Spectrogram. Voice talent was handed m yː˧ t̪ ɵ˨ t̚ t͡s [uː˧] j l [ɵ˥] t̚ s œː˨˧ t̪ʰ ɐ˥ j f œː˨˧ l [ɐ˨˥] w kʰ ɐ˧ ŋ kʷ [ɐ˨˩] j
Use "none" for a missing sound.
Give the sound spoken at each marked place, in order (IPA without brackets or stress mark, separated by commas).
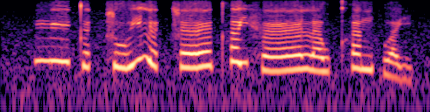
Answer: uː˨˥, ɵ˨, ɐ˨, ɐ˨˩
